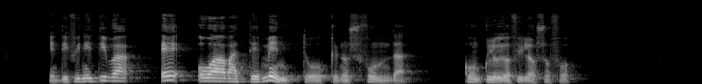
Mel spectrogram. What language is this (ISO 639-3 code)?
glg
